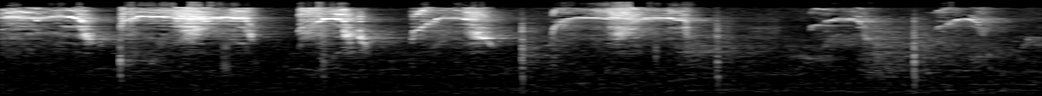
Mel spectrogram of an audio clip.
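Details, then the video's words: Baby monkey named Rain calling its mother Rany for help: shrill, high arched cries in quick bursts, repeated several times over the first five seconds, then fading to softer, sparser calls. "Po-or baby monkey RAIN calling mom RANY to helps but can't."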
